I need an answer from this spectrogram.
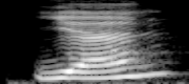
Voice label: "yan2", pinyin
